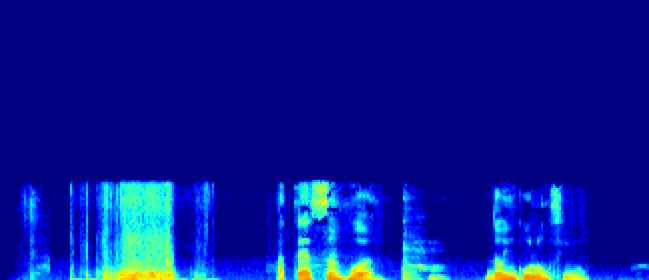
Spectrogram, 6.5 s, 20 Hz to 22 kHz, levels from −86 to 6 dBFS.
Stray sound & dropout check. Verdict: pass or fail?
fail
